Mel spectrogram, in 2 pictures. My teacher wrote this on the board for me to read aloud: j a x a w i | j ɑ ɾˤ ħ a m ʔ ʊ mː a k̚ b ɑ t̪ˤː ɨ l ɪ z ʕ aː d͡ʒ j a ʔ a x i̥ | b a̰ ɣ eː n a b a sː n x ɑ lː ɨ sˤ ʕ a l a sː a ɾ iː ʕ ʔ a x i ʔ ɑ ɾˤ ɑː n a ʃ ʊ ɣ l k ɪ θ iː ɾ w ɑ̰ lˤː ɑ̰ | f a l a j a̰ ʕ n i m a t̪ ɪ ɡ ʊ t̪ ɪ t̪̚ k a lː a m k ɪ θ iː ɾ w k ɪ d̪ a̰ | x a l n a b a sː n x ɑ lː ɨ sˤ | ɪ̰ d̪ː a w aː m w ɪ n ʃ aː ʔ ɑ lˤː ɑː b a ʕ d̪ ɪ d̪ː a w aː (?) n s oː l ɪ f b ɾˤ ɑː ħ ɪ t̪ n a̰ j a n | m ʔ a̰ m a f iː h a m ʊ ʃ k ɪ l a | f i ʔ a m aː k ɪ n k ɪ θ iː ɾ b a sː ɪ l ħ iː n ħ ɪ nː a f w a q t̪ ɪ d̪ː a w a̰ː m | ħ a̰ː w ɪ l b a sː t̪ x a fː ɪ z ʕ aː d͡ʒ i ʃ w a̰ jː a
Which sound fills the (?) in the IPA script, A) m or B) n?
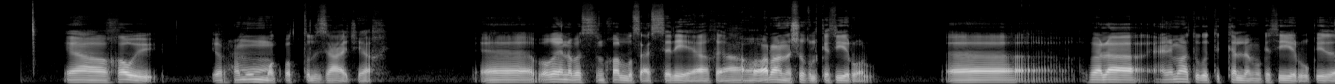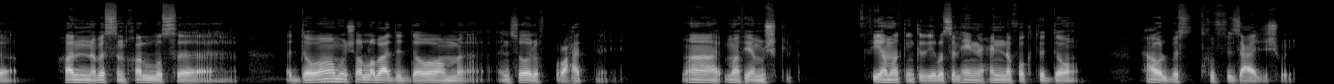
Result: A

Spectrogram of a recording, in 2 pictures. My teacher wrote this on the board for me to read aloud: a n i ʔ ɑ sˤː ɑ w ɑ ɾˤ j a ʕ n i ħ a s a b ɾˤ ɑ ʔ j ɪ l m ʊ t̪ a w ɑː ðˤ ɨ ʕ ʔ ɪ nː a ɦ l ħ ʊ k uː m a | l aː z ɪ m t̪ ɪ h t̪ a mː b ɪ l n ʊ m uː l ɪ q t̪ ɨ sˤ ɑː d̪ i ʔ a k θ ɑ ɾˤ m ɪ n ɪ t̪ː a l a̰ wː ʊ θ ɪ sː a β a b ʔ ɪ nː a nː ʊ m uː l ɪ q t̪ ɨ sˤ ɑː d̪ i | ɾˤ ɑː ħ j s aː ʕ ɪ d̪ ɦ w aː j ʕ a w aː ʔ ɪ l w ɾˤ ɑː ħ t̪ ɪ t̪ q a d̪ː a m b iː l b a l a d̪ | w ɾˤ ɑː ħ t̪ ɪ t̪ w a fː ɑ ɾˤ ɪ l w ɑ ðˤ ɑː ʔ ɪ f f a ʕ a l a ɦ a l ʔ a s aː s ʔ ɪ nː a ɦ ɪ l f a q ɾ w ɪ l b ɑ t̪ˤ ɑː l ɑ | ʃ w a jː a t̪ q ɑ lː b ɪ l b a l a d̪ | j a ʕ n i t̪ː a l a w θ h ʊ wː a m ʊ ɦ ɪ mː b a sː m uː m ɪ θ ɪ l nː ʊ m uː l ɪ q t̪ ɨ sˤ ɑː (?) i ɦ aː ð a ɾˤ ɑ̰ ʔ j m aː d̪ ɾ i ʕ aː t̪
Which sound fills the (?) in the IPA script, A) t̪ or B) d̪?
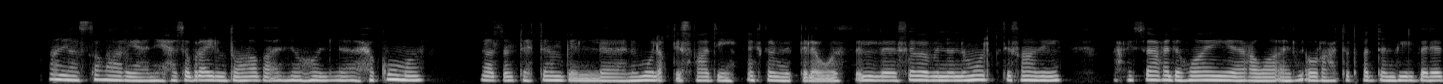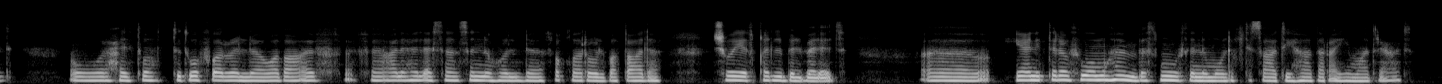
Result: B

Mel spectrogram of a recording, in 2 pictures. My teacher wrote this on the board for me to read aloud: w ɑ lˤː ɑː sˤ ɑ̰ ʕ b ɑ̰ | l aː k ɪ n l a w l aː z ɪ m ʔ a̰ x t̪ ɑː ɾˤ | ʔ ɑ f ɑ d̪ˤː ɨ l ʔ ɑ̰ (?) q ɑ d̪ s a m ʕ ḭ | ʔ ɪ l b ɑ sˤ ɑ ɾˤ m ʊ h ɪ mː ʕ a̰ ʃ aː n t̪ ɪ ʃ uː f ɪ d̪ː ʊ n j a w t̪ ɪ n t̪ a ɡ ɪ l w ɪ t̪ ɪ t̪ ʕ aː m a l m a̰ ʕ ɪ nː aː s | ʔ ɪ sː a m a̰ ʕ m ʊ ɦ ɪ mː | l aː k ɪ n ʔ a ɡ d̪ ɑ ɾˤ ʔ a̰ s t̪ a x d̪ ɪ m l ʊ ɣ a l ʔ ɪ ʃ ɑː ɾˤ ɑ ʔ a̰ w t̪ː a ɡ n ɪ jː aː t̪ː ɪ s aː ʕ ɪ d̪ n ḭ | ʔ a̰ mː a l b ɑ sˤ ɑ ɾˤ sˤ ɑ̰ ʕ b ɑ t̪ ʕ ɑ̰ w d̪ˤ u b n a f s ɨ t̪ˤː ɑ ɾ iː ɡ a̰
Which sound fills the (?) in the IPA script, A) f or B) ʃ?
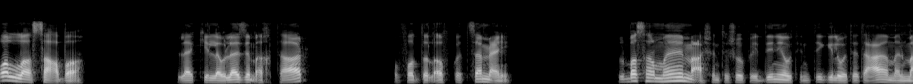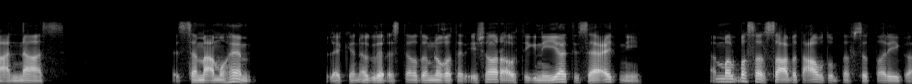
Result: A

